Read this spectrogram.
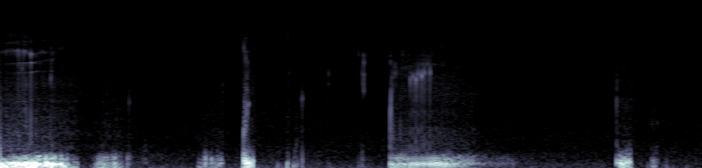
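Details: Loud low rumbling growls and short gurgles from the stomach with silent pauses: ordinary hunger noises (borborygmi) in a starving, hungry person.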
